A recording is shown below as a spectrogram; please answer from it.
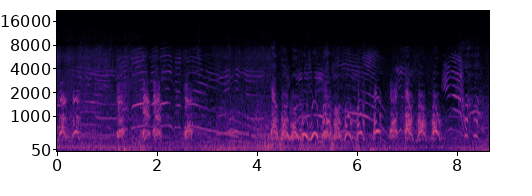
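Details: Off-leash dogs closing in on a male Siberian Husky on a Lake Nacimiento walkaround give a rapid, excited run of barks and high yips with whining tones, while a man talks over the commotion.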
